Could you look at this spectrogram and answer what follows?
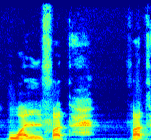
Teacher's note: on the Ta you will make Hams quality like the continuation of breath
